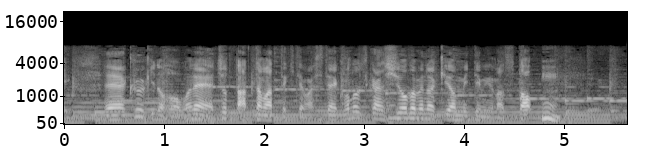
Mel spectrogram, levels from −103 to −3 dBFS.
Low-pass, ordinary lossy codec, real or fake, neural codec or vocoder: 7.2 kHz; none; real; none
